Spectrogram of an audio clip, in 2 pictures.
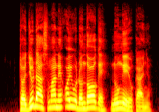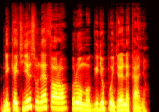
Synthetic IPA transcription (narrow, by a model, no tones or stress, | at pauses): tɔd͡ʒʊdasmanɛʔɔjʊdɔnd̪ɔɡɛnoŋejokaɲɔniket͡ʃjesunɛt̪ɔɾɔɾomoɡɪd͡ʒopwoɲd͡ʒɾenɛka̰ɲɔ̰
